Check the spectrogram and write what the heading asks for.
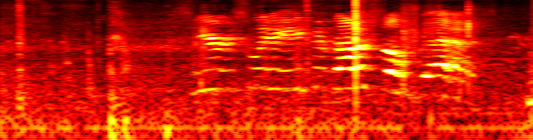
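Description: A young child's high-pitched voice calling out, with no clear words, from a little before halfway to near the end. A single sharp knock comes partway through it.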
